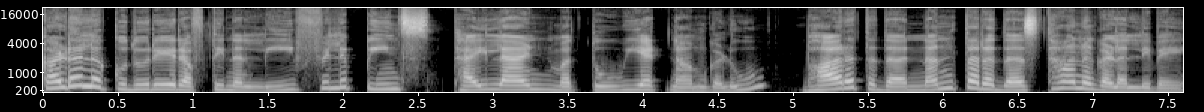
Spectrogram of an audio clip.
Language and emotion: Kannada, neutral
